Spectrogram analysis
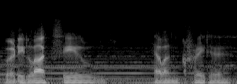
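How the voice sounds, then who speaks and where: An actor playing a weary, wry private detective in a 1940s radio noir drama, with a sardonic delivery. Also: male voice, very deep voice, little pitch movement, moderate pace, dull audio, over music. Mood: world-weary.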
